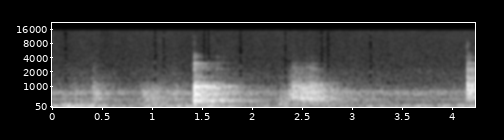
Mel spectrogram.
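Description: Metallic knocks and clanks from a large rusty steel sheet being handled, each ringing on briefly. The loudest comes about a second and a half in, a softer one follows, and another sharp one comes at the very end.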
